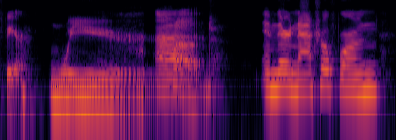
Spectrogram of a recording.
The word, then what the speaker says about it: Firre: are the Fear, spelled Firre. Firre. Fear. Pronounced Fear.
